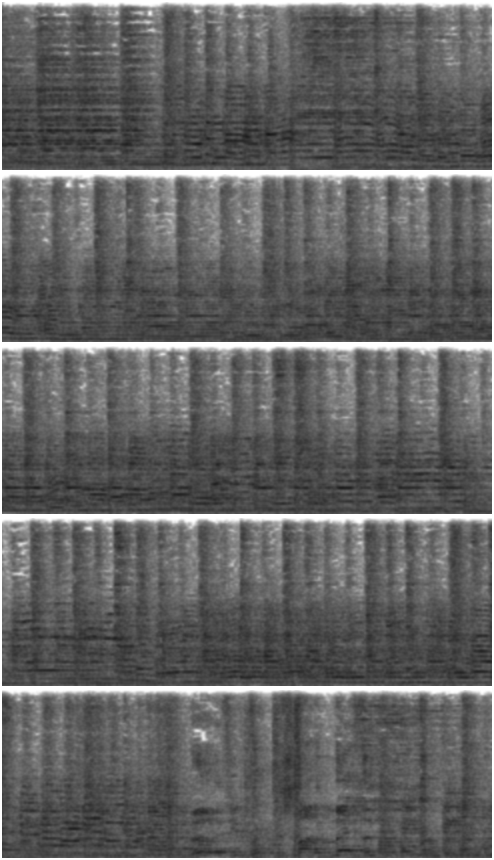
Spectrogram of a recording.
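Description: Live band playing a song: a man singing into a microphone over electric guitars, bass guitar and keyboards, with a steady beat.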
